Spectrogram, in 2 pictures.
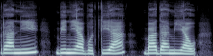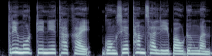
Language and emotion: Bodo, neutral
